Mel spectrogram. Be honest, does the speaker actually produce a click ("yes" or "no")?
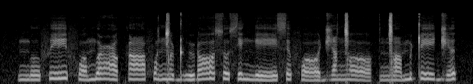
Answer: yes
